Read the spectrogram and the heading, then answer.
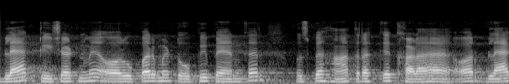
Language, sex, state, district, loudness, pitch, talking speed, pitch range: Hindi, male, Delhi, New Delhi, -16 LUFS, 140 Hz, 225 wpm, 135-155 Hz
